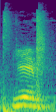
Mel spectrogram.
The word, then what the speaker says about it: Guilhem: Ça se prononce Guilhem. Guilhem.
